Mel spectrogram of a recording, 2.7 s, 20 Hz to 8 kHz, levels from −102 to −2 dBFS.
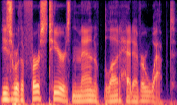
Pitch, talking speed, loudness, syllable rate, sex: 105 Hz, 270 wpm, -18 LUFS, 5.7 syllables/s, male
